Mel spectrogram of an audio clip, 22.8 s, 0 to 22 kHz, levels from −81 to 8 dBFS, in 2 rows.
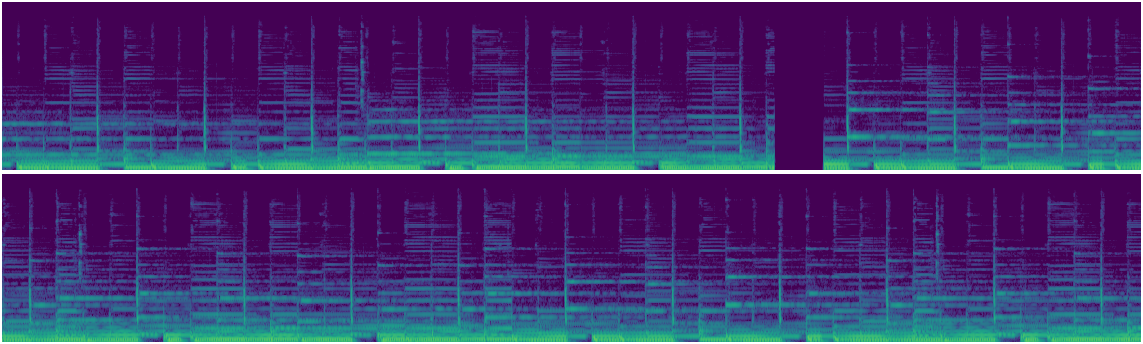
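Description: At 7.72 s the sound cuts out dead and stays gone until 8.22 s, roughly half a second of silence. That's an audio dropout to silence: there's no room tone or hiss in the gap at all, so the input itself vanished while the recorder kept writing silence, likely from a momentary disconnect, a dropped link or a stray mute. Whatever happened in that half second is simply lost, and the sound resumes mid-flow.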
